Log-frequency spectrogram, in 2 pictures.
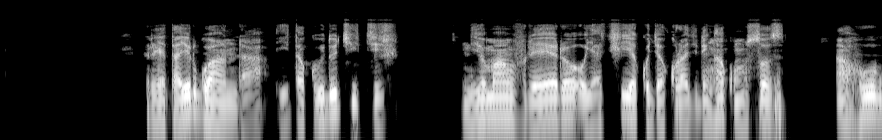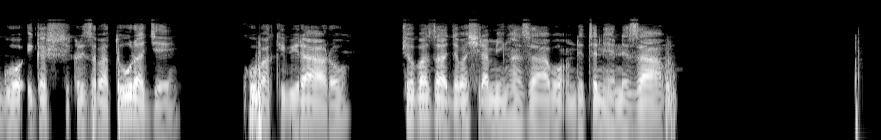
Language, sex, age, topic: Kinyarwanda, male, 18-24, agriculture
